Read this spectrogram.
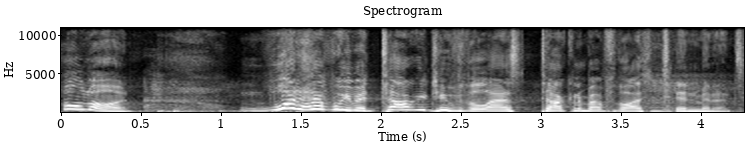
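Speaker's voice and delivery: high, loud, incredulous outburst.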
